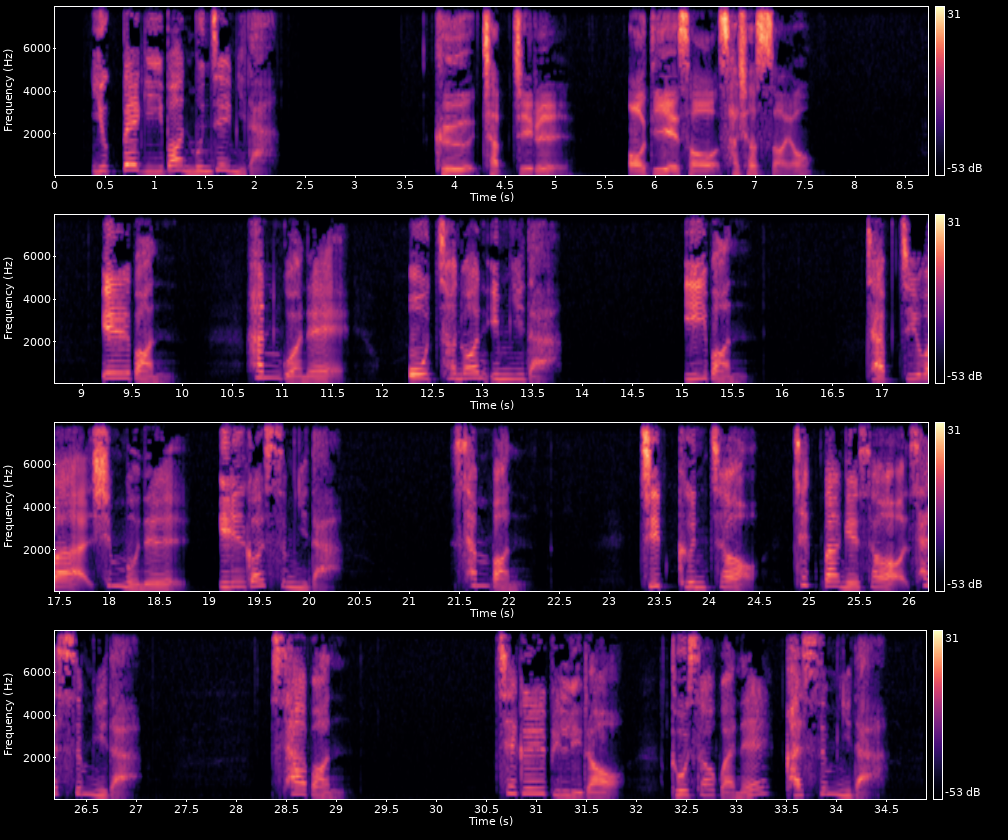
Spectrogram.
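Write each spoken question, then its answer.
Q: 그 잡지를 어디에서 사셨어요?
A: 3: 집 근처 책방에서 샀습니다.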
